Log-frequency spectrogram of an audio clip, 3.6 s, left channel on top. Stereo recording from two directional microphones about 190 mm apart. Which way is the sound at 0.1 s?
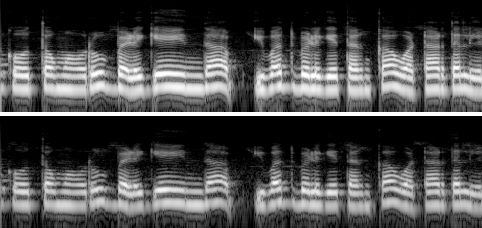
25° left (ahead or behind).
